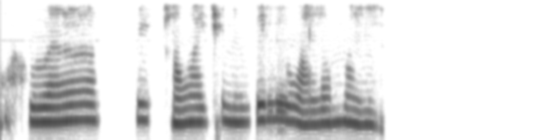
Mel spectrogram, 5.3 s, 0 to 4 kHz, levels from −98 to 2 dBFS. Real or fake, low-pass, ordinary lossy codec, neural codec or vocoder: fake; 3.6 kHz; none; codec, 16 kHz, 8 kbps, FunCodec, trained on LibriTTS, 25 frames a second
